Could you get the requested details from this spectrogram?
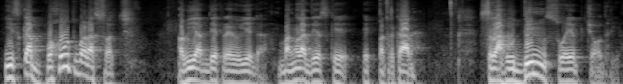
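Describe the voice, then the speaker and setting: Emphatic, lecturing man with a mellow, low voice. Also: animated, measured pace. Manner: emphatic, lecturing, repeats words for stress. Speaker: political commentator. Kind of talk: opinionated monologue.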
